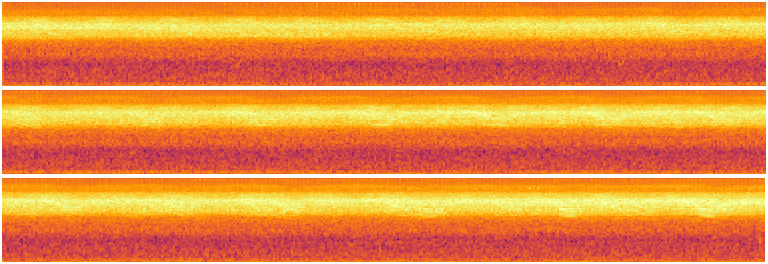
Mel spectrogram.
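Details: Cicadas singing together on a southern summer evening in deep woodland, heard from a campsite: an unbroken, hissing high-pitched drone with no clear pulses, holding steady in loudness throughout.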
